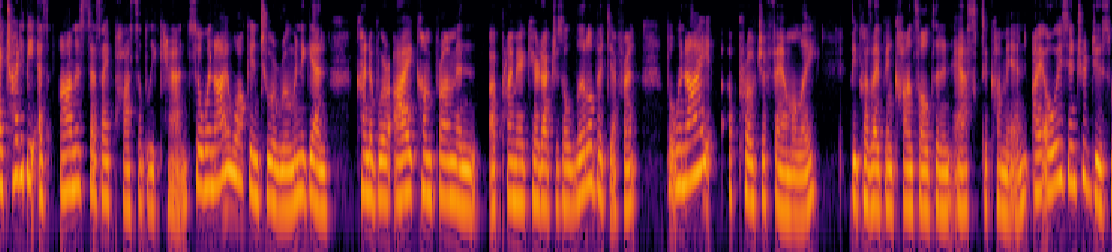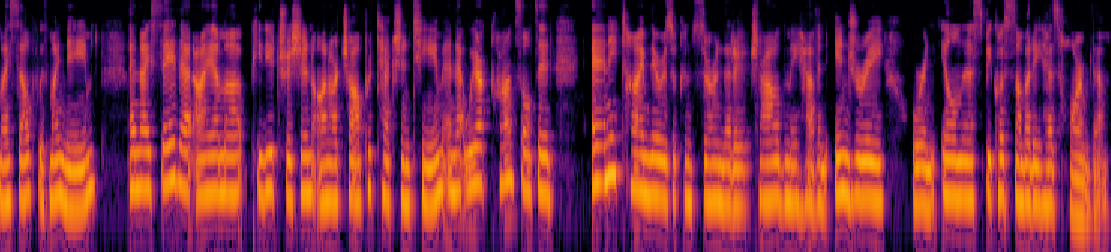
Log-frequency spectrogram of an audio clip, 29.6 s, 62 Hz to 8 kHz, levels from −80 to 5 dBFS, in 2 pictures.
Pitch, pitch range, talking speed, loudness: 180 Hz, 160-200 Hz, 190 wpm, -19 LUFS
